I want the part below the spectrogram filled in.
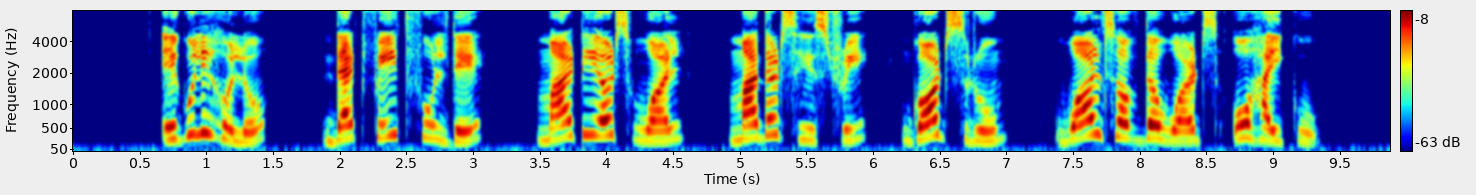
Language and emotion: Bengali, neutral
